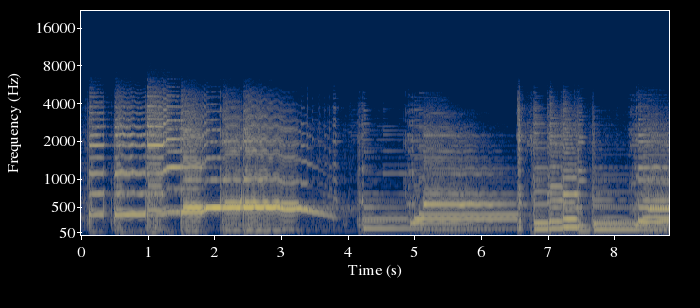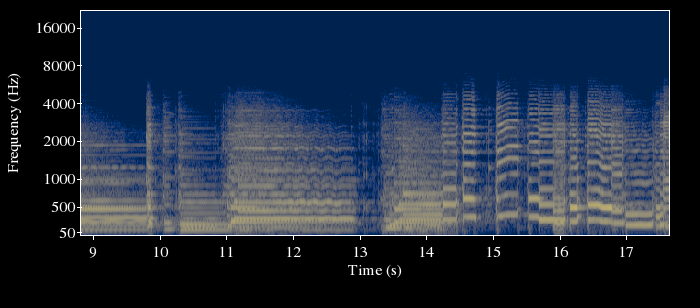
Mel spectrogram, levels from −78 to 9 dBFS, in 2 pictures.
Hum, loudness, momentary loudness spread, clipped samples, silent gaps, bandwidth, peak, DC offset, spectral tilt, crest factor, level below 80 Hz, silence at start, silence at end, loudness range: none; -21 LUFS; 14 LU; under 0.1%; none; 6.2 kHz; -8 dBFS; under 0.1%; -8 dB/octave; 14 dB; -52 dBFS; 0.1 s; 0 s; 7 LU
